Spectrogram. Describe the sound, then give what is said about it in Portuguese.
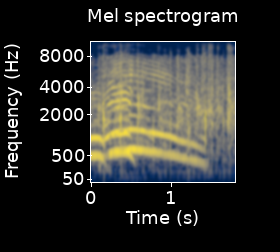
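A crowd claps steadily while a loud, drawn-out vocal whoop of cheering rises and falls over the applause, with scattered sharper claps near the end; the applause is for Castro Burger, an LGBT burger restaurant, at a live event there. “Primeiro de tudo, ao Castro Burger, uma salva de palmas pro”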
